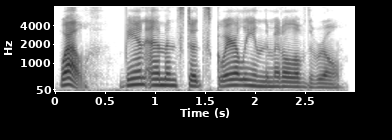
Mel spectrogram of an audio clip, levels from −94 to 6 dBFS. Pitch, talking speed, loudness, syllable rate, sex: 185 Hz, 220 wpm, -22 LUFS, 5.9 syllables/s, female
